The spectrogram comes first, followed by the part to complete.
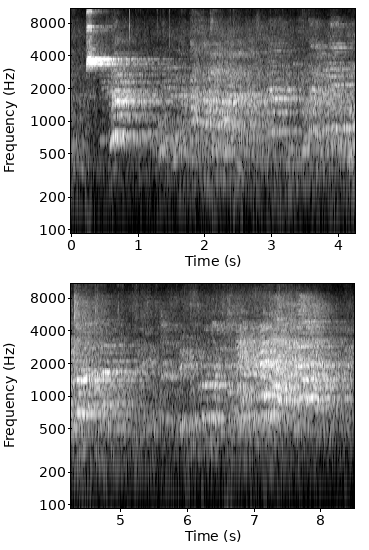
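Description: Several people shouting and calling out in a large, echoing sports hall during a wrestling bout, their voices overlapping. A sudden sharp sound just after the start is the loudest moment.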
